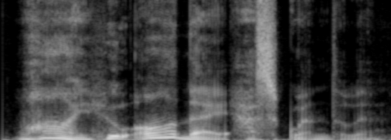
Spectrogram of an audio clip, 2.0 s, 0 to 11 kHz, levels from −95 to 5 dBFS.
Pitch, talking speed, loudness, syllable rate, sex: 130 Hz, 185 wpm, -18 LUFS, 6.1 syllables/s, male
